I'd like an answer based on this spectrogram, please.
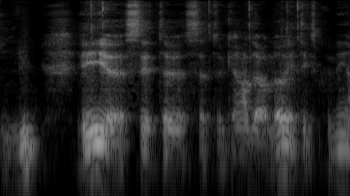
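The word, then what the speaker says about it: ν: Donc, la lettre que vous voyez ici, c'est comme un V stylisé, là, ça se prononce nu, et cette grandeur-là est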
